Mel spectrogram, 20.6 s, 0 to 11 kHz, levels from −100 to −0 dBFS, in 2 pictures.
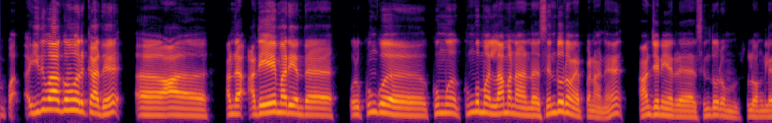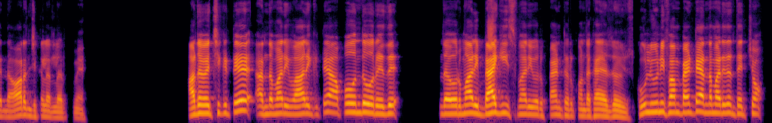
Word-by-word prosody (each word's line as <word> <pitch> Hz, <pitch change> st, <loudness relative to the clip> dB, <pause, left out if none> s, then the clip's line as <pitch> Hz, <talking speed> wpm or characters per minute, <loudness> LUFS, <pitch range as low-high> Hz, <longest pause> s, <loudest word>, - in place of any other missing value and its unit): இப்ப 145 Hz, -, -12 dB, 0.3 s
இதுவாகவும் 250 Hz, 0 st, +4 dB
இருக்காது. 180 Hz, -6 st, 0 dB, 0.4 s
அ -, -, 0 dB, 0.4 s
அ -, -, +4 dB, 0.7 s
அந்த 170 Hz, +1 st, 0 dB, 0.2 s
அதே 180 Hz, +4 st, +3 dB, 0.2 s
மாரி 195 Hz, -2 st, +3 dB
அந்த 155 Hz, 0 st, -4 dB, 0.6 s
ஒரு 155 Hz, -, -6 dB
குங்கு 200 Hz, -1 st, -2 dB, 0.6 s
கும்ம 190 Hz, +1 st, -6 dB, 0.2 s
குங்குமம் 200 Hz, +1 st, -3 dB
இல்லாம 180 Hz, +3 st, 0 dB
நான் 155 Hz, -2 st, -2 dB
அந்த 145 Hz, 0 st, -4 dB
செந்தூரம் 195 Hz, -1 st, 0 dB
வப்பேன் 125 Hz, -2 st, -8 dB
நானு. 100 Hz, +2 st, -9 dB, 0.4 s
ஆஞ்சநேயர் 150 Hz, -5 st, -4 dB, 0.3 s
செந்தூரம் 135 Hz, -3 st, -9 dB, 0.2 s
சொல்லுவாங்களே! 120 Hz, -1 st, -8 dB
இந்த 115 Hz, -, -7 dB
ஆரஞ்சு 135 Hz, -4 st, -3 dB
கலர்‌ல 110 Hz, -4 st, -6 dB
இருக்குமே 95 Hz, -2 st, -14 dB, 1.4 s
அத 155 Hz, +4 st, +5 dB
வச்சிக்கிட்டு, 185 Hz, +3 st, +1 dB, 0.3 s
அந்த 165 Hz, +1 st, 0 dB
மாதிரி 180 Hz, -1 st, +2 dB
வாரிக்கிட்டு 170 Hz, +2 st, 0 dB
அப்போ 190 Hz, +2 st, -5 dB
வந்து 200 Hz, +1 st, +2 dB
ஒரு 175 Hz, -2 st, +2 dB
இது. 180 Hz, +2 st, +2 dB, 0.6 s
இந்த 170 Hz, +1 st, +2 dB
ஒரு 170 Hz, -, 0 dB
மாரி 185 Hz, -1 st, +6 dB
பேகீஸ் 185 Hz, -2 st, +7 dB
மாரி 165 Hz, -1 st, -1 dB
ஒரு 135 Hz, -, -8 dB
பேன்ட் 150 Hz, -2 st, -3 dB
இருக்கும். 130 Hz, 0 st, -8 dB
அந்த 125 Hz, -, -2 dB
க -, -, +1 dB, 0.2 s
ஸு 125 Hz, -, 0 dB, 0.2 s
ஸ்கூல் 185 Hz, +5 st, -2 dB
யூனிஃபார்ம் 200 Hz, -2 st, +2 dB
பேன்ட்‌டே 195 Hz, +3 st, +5 dB
அந்த 190 Hz, -, -1 dB
மாதிரி 185 Hz, 0 st, +4 dB
தான் 175 Hz, -, -5 dB
தைச்சோம். 170 Hz, +1 st, -4 dB
170 Hz, 155 wpm, -23 LUFS, 140-195 Hz, 1.4 s, பேகீஸ்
